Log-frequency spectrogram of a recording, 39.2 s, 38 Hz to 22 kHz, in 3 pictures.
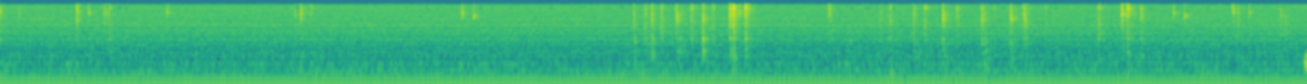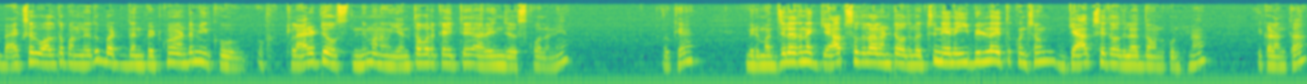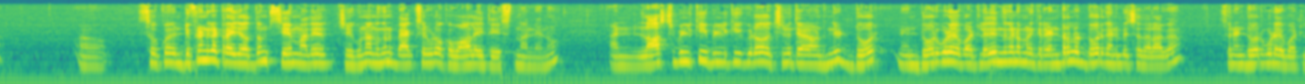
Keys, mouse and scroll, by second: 0.4-0.9 scroll down 4, 0.9 shift+middle click, 1.3-1.7 scroll up 6, 1.7 shift+middle click, 4.7 click, 8.9 g, 11.7 click, 12.1-12.5 scroll down 7, 12.5 middle click, 13.0-14.4 scroll up 1, 14.4 middle click, 14.4 scroll up 1, 16.1 scroll down 2, 16.3 middle click, 18.3 middle click, 19.9-21.5 scroll up 3, 26.7-27.5 scroll down 2, 26.9-27.5 scroll up 1, 29.0-29.6 scroll down 1, 29.6 middle click, 29.6 scroll down 1, 31.6-32.1 scroll down 3, 31.8 middle click, 36.7-38.2 scroll up 3, 38.2 scroll down 2, 38.5 middle click.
